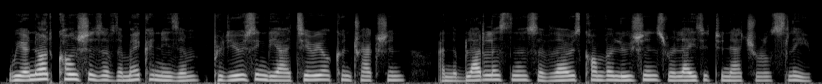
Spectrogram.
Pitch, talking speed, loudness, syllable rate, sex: 195 Hz, 155 wpm, -21 LUFS, 5.4 syllables/s, female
